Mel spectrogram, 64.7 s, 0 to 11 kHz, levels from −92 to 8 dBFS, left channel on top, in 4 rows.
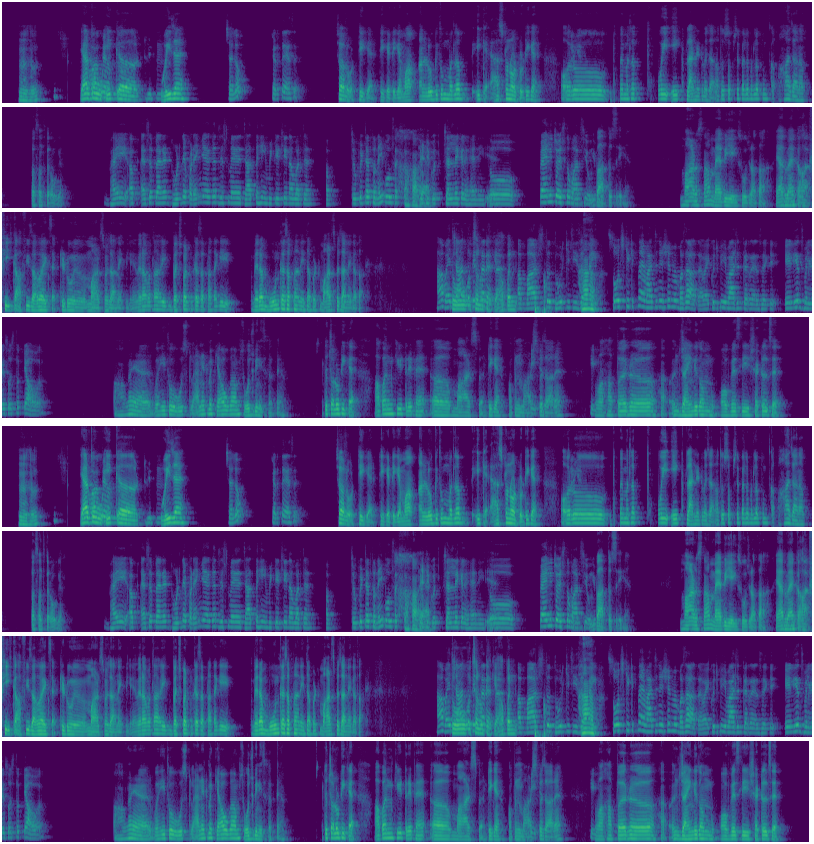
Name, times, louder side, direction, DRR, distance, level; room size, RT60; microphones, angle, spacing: voice 1, 0.3-0.7 1.6-3.7 6.7-10.7 11.2-12.7 13.1-16.1 16.8-17.4 24.1-24.8 25.9-26.1 27.9-28.7 29.8-37.0 37.4-39.6 41.4-42.7 43.9-44.2 50.8-54.2 55.0-59.8 60.4-64.1, right 3 dB, 85° right, 1.0 m, -33 dB
voice 2, 1.6-2.5 3.1-3.3 4.5-4.8 5.4-5.9 11.4-11.6 18.3-22.4 22.7-22.8 23.2-26.4 27.0-28.2 41.1-41.7 42.0-44.3 44.6-49.4 59.2-59.4 60.4-60.7, right 1 dB, 20° right, 1.0 m, -40 dB
14.0 x 7.9 x 4.1 m
head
